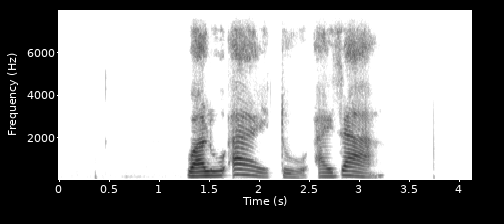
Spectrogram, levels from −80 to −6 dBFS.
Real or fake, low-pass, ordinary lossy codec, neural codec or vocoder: real; 7.2 kHz; Opus, 24 kbps; none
